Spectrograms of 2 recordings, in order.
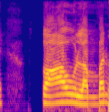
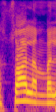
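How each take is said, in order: First: स्वावलंबन said slowly "swaa-v-lamban"; correct full form. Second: स्वावलंबन said "swalamban", middle "av" missing; wrong, shortened form. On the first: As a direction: draw out स्वावलंबन with its middle v sounded. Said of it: "स्वावलंबन होता है". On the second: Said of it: "यहाँ स्वावलंबन लिखा है". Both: Shown as a demonstration.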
